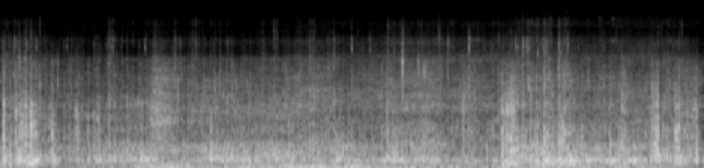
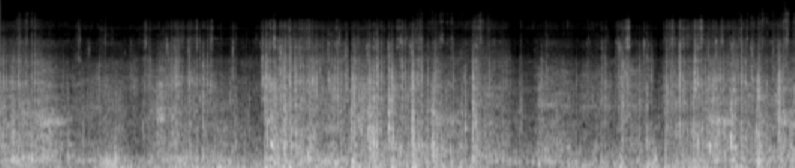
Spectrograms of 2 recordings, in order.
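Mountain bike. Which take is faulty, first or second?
second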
